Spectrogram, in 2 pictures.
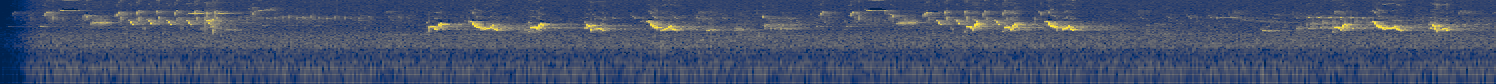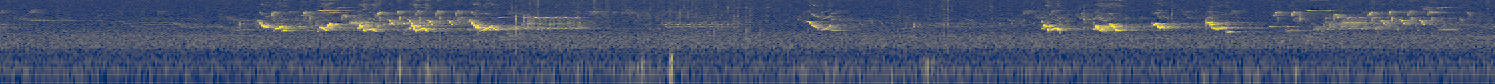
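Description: A songbird singing, repeating a short phrase of quick, sharp chirped notes every few seconds, over a steady faint outdoor hiss.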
